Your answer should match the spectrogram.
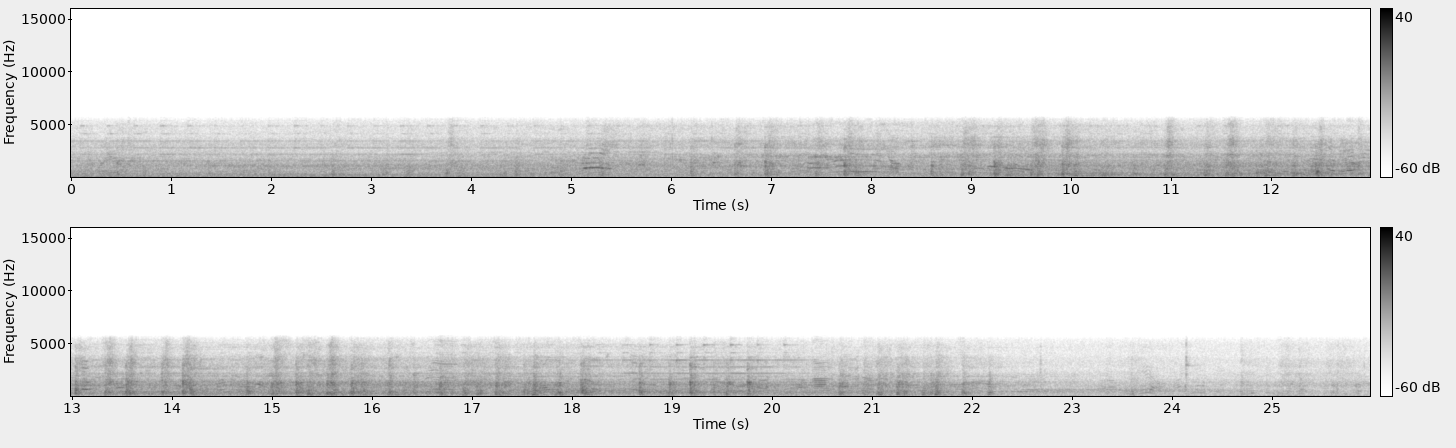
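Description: Stainless-steel passenger train cars rolling past at close range, the wheels clattering and clicking over the rail joints. A low engine hum runs under the first few seconds, and the clatter fades away near the end as the train goes by.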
